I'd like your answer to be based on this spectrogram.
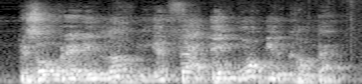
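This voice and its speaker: Audible room echo surrounds a man's speech. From New York, the Bronx. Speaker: event producer. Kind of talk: speech to audience. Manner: animated.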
